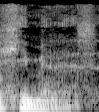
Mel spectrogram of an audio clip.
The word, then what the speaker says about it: Jimenez: Jimenez. – Evet. Jimenez diye telaffuz edelim o zaman.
